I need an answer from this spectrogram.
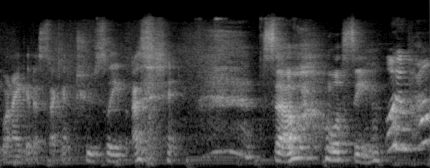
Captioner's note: laughs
